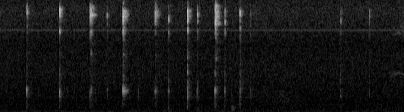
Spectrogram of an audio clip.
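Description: Near silence, with faint light clicks, about four a second, over the first two and a half seconds, then stillness.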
